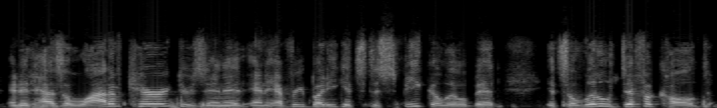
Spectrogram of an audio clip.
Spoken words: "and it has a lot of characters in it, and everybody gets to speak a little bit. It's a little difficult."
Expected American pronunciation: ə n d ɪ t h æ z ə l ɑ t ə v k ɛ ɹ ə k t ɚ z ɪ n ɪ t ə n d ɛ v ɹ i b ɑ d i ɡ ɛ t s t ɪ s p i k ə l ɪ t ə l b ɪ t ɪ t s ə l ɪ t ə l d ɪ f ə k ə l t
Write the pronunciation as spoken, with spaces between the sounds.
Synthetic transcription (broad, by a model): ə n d ɪ t h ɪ z ə l ɑ t ə v k ɛ ɹ ə k t ɚ z ɪ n ɪ t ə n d ɛ v ɹ i b ɑ d i ɡ ɛ t s t ɪ s p i k ə l ɪ t l b ɪ t ɪ t s ə l ɪ t l d ɪ f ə k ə l t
